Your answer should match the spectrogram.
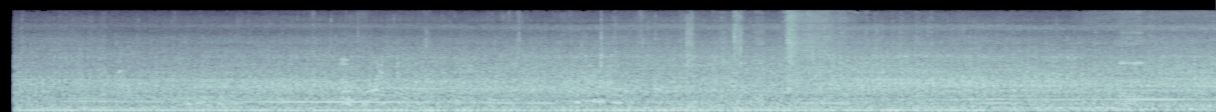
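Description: Semi-truck's diesel engine running as the tractor-trailer rolls slowly past, with a short hiss of air about eight seconds in.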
